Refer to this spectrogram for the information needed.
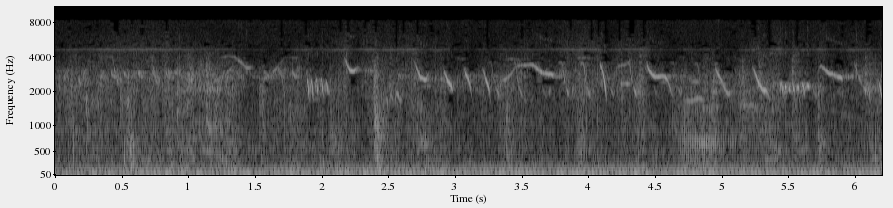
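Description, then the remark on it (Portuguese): Caged birds chirping in a busy, overlapping chorus of short, high twitters that keep going over a steady low hum, with no one talking. “Não vê que os pássaros podem escapar?”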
